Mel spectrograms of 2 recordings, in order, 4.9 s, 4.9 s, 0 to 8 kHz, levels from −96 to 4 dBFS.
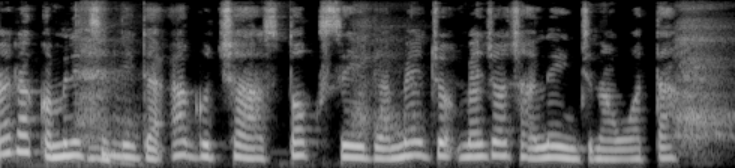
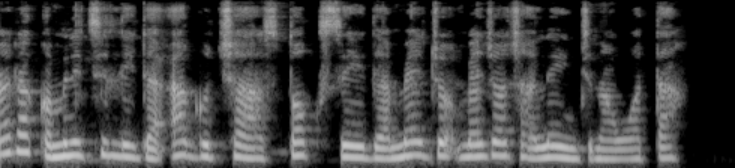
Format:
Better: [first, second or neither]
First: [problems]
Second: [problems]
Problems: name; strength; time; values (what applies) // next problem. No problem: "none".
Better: second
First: noise reduction (neural mask model RNNoise)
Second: none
